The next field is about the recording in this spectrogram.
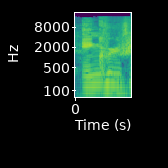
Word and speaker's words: Ingber: Because I got to say, like, pronouncing my last name correctly, you're like forever in my good book, because my whole life, you know, like the telemarketers call Mr. Englerger, Engler, for some reason, it's a pretty simple Ingber.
